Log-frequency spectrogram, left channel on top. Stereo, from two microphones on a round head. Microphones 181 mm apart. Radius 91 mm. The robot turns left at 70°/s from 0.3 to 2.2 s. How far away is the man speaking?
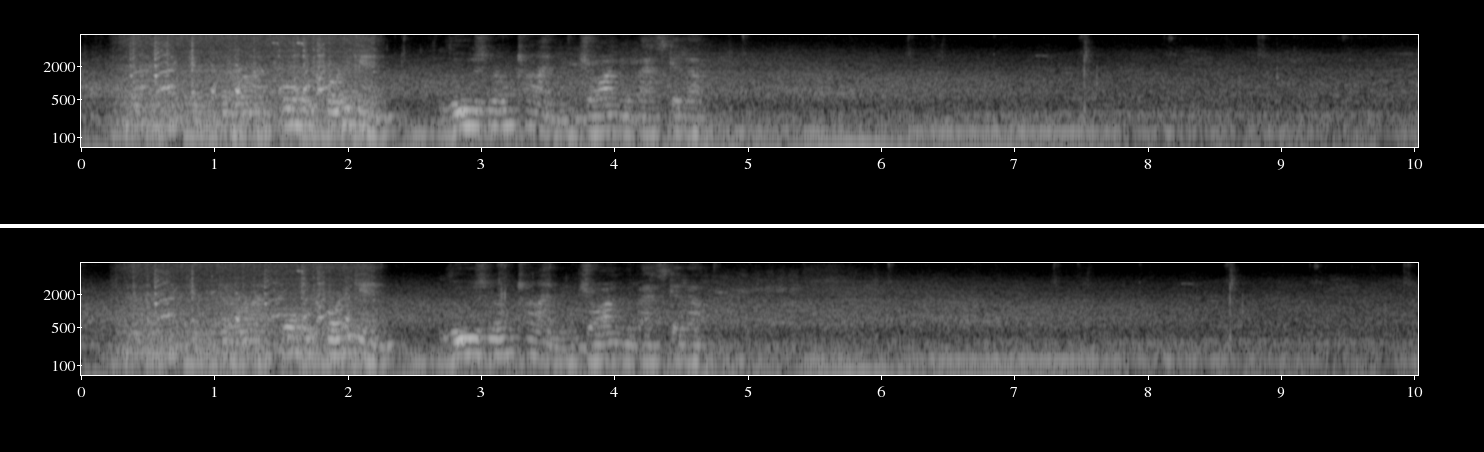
About 1.4 m.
